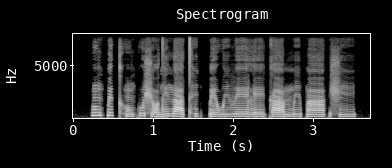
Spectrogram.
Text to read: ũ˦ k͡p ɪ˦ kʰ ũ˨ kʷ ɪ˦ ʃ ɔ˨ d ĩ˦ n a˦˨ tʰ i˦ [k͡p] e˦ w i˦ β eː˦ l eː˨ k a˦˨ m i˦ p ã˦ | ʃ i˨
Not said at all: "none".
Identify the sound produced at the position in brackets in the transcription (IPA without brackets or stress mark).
k͡p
